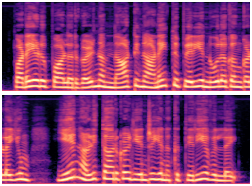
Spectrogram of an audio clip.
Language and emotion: Tamil, sad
